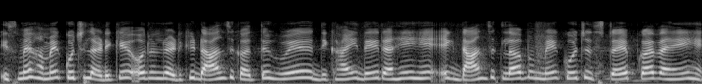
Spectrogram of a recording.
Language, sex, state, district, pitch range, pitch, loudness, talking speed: Hindi, female, Chhattisgarh, Bilaspur, 250-290 Hz, 275 Hz, -14 LUFS, 190 wpm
